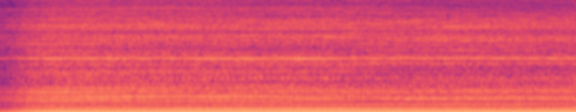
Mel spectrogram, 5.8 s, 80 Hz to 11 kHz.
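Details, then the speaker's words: Bench grinder (3600 RPM) that smoked while switched off, now with wires screwed directly to the switch: motor spins up quickly to a steady, even hum with no rubbing or wobble; running normally after the switch fix. "So far, so good. And there we go. It's working. That's what it was."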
